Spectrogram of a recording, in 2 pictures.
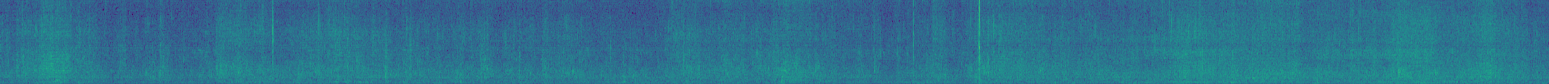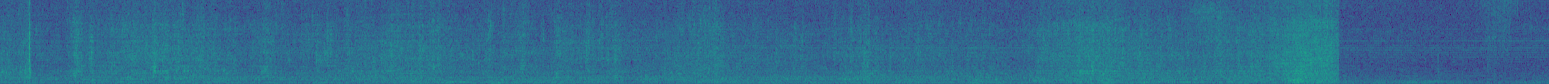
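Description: Steady wind buffeting the microphone over the rush of water, heard from a moving boat out on a lake. The sound drops away near the end.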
